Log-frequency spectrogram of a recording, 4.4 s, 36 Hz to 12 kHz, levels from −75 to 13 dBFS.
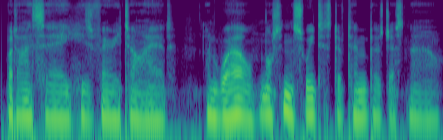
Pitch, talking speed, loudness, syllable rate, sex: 90 Hz, 190 wpm, -16 LUFS, 5.0 syllables/s, male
